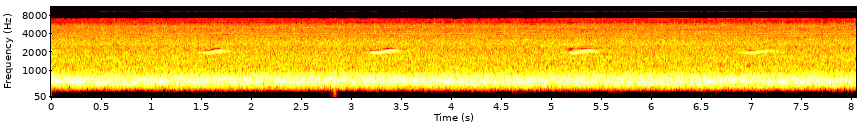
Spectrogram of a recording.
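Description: A bird's short, faint chirp repeated regularly, about once every second and three quarters, over a steady hiss from the nest-cam microphone.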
